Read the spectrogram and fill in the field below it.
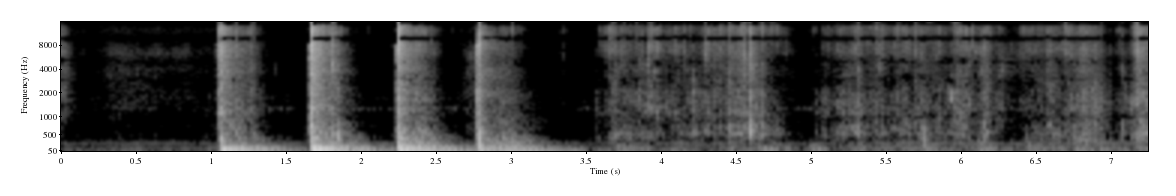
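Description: Hands squeeze and squish soft slime with wet squelches.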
